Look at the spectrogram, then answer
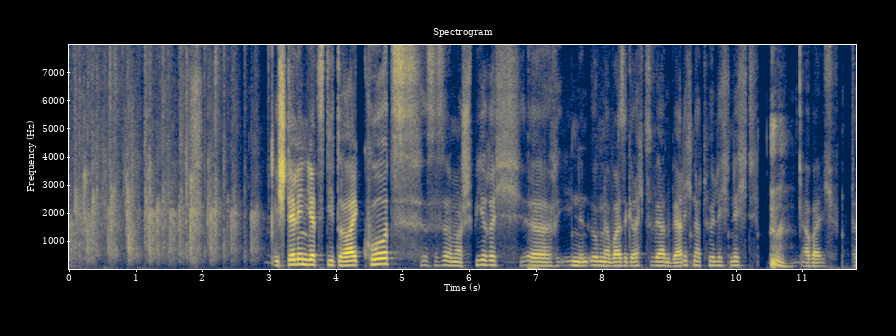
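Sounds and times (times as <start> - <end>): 
audience applause welcoming three guests at a German-language evening event: 0.0 - 3.0
speech: 3.1 - 11.8.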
